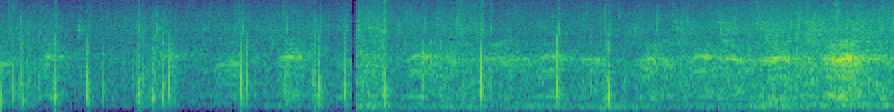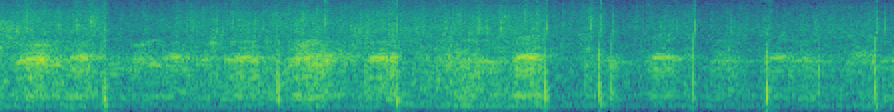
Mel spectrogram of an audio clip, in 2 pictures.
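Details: Chorus of Indian yellow bullfrogs, yellow with blue cheeks. Rough, duck-like croaks repeat roughly twice a second and swell louder mid-clip. Scattered sharp clicks and a constant hiss run underneath.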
